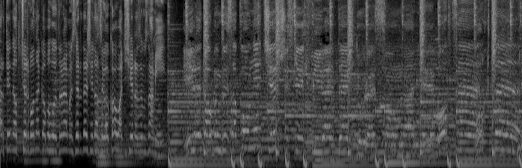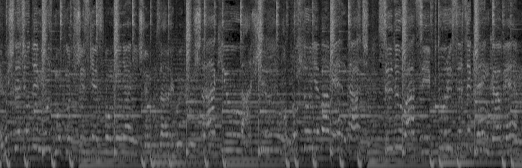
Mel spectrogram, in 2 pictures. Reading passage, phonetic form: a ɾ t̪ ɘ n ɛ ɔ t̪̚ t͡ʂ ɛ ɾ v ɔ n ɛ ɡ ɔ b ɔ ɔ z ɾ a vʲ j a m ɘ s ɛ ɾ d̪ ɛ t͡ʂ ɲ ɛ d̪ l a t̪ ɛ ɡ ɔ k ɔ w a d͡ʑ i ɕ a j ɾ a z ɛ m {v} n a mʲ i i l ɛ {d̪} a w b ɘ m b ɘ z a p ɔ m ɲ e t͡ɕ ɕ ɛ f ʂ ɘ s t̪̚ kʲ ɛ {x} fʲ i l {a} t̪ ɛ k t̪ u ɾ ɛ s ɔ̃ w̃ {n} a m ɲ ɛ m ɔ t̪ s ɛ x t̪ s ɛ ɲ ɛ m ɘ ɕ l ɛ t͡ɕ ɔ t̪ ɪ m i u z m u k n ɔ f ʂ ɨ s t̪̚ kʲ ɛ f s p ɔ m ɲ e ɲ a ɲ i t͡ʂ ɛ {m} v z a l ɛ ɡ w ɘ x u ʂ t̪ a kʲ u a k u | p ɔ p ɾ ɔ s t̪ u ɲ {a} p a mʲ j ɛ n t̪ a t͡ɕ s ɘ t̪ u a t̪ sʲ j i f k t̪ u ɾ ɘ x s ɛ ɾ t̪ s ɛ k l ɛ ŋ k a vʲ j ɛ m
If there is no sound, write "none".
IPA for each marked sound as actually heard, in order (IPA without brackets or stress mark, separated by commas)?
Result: z, d̪, x, ɛ, n, m, ɛ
